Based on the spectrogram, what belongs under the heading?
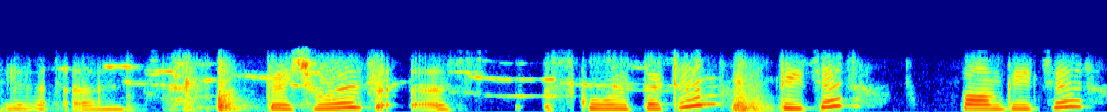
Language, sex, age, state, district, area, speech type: Kashmiri, female, 30-45, Jammu and Kashmir, Bandipora, rural, conversation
